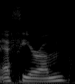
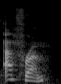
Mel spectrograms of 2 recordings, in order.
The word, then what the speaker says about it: Ephraim: He feels like an ephirum. I say that right. Is it Ephirum? It's Ephraim. Ephraim.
